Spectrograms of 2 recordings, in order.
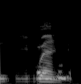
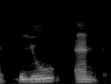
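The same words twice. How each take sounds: First: Word said high. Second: Syllables drawn out. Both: Shown as a demonstration. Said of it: "fluent syllable दो हो गए".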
